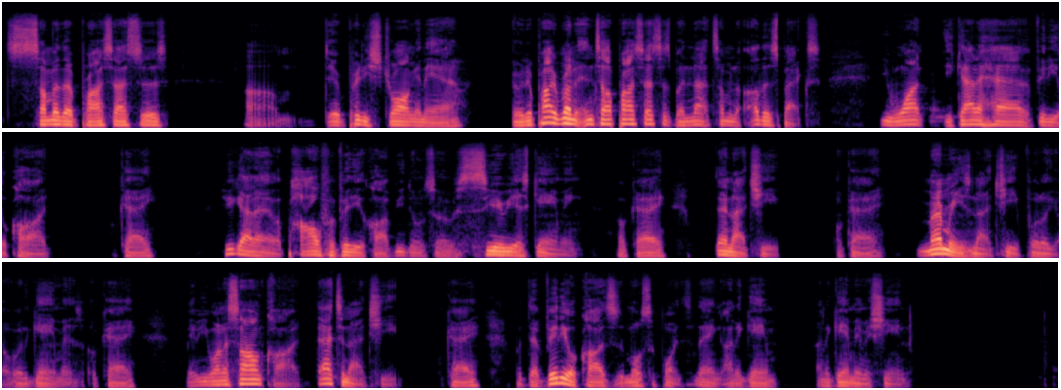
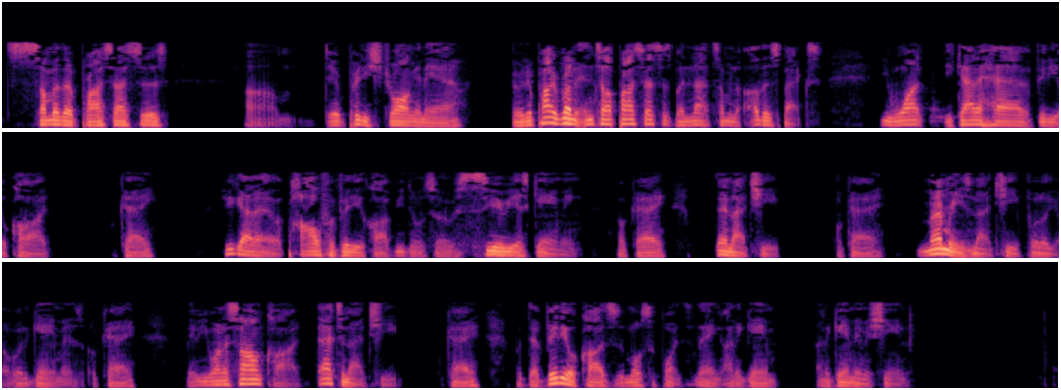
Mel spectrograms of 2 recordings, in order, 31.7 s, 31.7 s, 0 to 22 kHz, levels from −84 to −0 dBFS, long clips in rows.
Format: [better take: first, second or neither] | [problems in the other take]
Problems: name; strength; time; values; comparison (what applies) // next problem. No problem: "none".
first | garbled, watery; slightly; nothing above 5.5 kHz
